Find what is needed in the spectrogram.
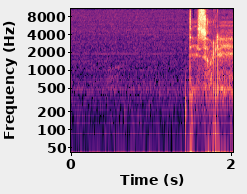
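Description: A person whispering close to the microphone, starting about one and a half seconds in, with a sharp click just before the whisper.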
